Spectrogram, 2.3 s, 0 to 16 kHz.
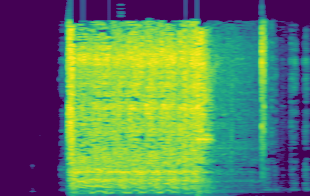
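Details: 2001 Nissan Almera: about a second of steady starter cranking, then it stops without catching. Cranks but won't start; the coil pack has power, and a fuel pump relay or fuel supply problem is suspected.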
